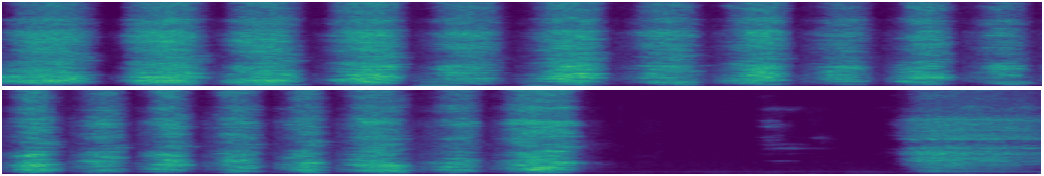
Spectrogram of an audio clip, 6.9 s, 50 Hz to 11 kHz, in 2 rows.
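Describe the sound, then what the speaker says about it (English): Steady back-and-forth sanding strokes rasp along a wooden leading edge of a giant-scale P-47 Razorback model, clearing excess glue; about twenty close, rhythmic scrubs that quicken before a pause and a final stroke. "just pretty much sanding the leading edge here, just to get all that excess glue"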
